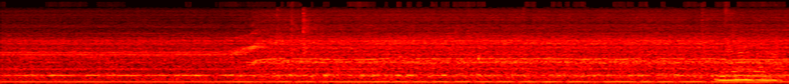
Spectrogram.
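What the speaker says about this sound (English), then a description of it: "I like the sound of the mixer" An electric mixer whirs steadily through cake batter with eggs, a constant motor hum and grinding tone that shifts pitch a little partway through as the speed changes, with a brief voice near the end.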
